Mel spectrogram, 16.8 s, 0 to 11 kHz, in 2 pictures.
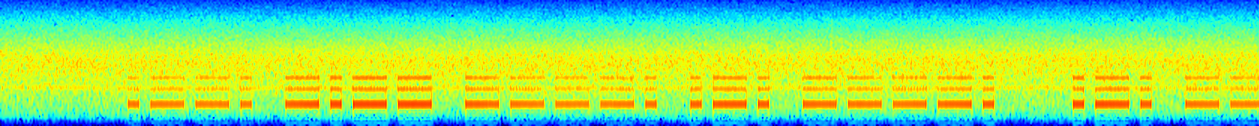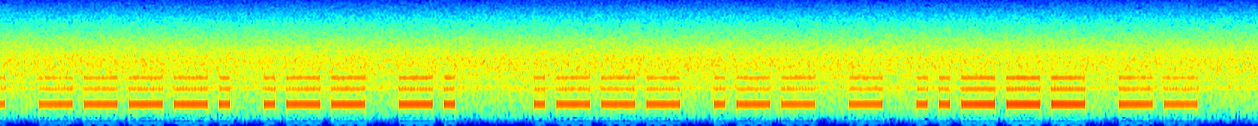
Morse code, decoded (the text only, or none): PY9R9 RM9WN JWT2M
